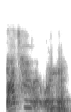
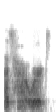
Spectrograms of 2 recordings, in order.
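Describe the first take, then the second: First: "That's how it works" with a high rising lift on how; emphatic repeat. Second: "That's how it works" whispered, no voice; whispered repeat. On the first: Driving the point home to viewers, "That's how it works" lifted on how. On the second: Telling viewers the trick, "That's how it works" whispered. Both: Shown as a demonstration.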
